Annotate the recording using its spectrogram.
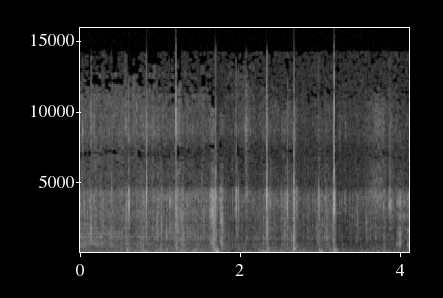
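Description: Mountain bike riding over a rough dirt trail, picked up by a bike-mounted or body-mounted action camera: a low rumble of tyres and wind with scattered clicks and rattles from the bike over bumps.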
